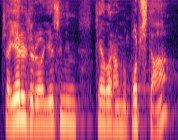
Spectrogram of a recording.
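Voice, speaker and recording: High-voiced pastor preaching dramatically. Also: male voice, steady tone, fairly quick. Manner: dramatic, swings from loud scolding to hushed whispers. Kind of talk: sermon.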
